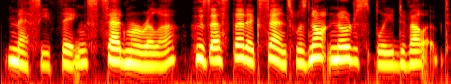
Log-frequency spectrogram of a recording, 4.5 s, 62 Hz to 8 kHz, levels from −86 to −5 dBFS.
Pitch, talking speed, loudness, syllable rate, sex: 220 Hz, 145 wpm, -18 LUFS, 5.9 syllables/s, female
